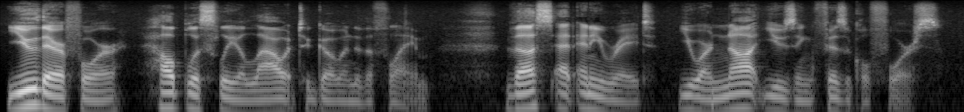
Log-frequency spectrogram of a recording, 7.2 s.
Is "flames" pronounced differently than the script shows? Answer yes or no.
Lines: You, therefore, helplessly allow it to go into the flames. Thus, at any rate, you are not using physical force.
yes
